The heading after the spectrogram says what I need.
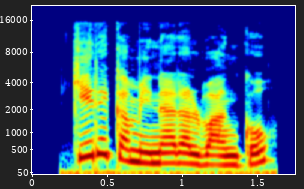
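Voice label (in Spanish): quiere Caminar Banco, spanish, female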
